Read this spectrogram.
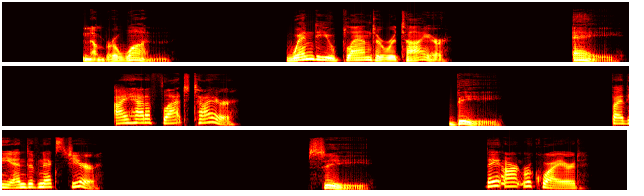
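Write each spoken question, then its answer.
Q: When do you plan to retire?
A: B: By the end of next year.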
